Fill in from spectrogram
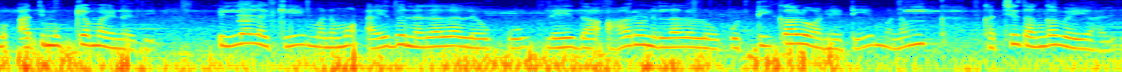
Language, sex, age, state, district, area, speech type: Telugu, female, 18-30, Telangana, Mulugu, rural, spontaneous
